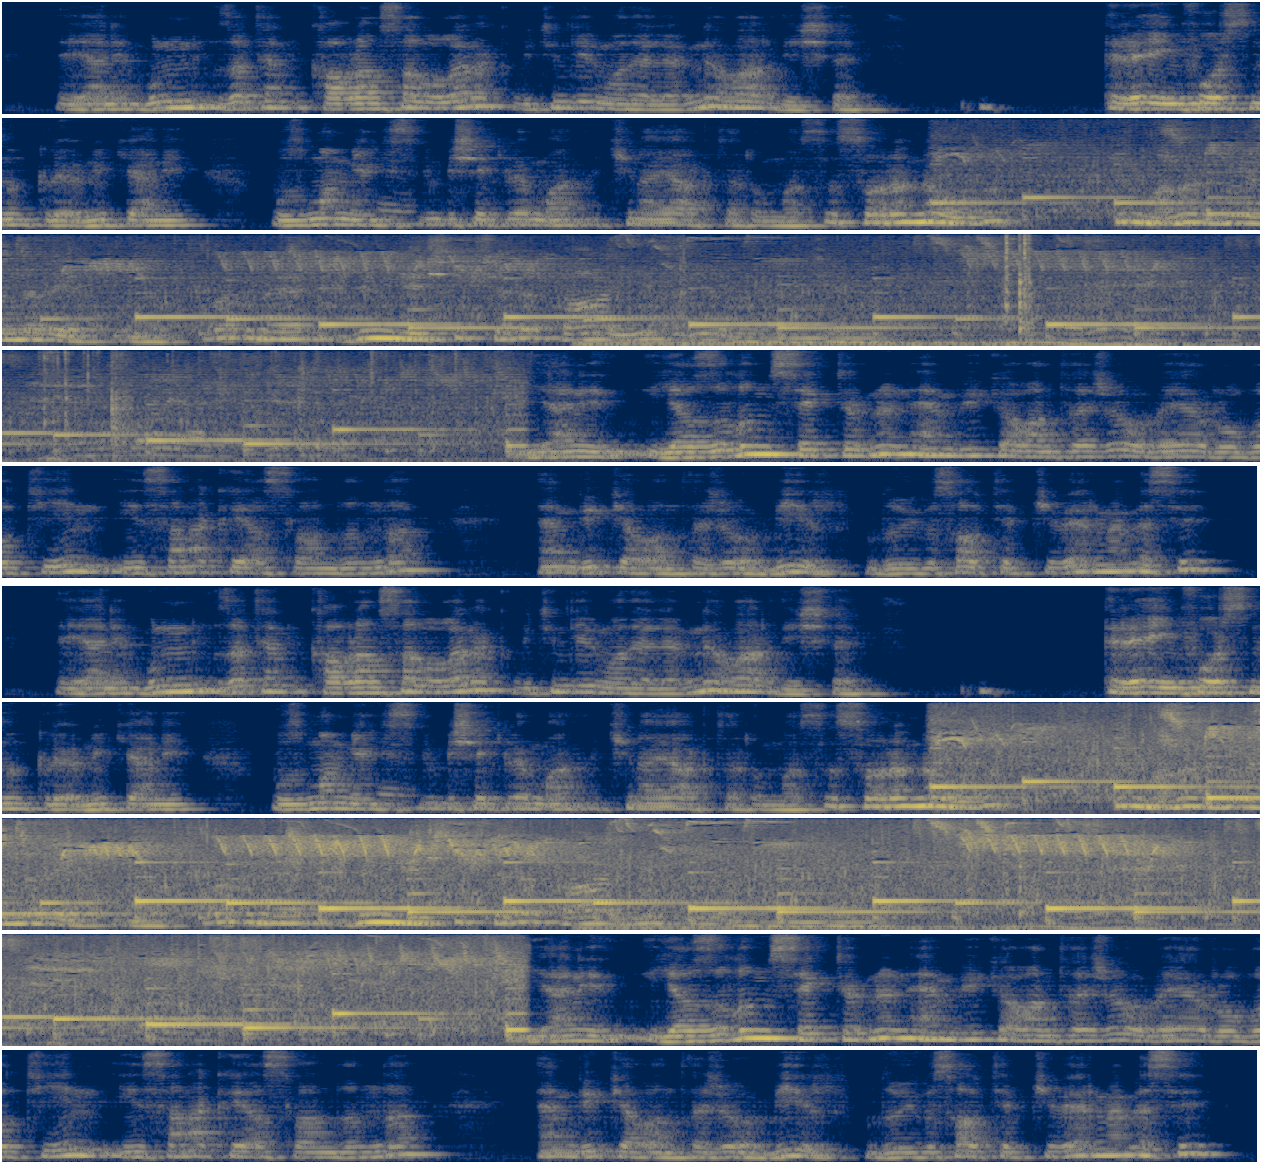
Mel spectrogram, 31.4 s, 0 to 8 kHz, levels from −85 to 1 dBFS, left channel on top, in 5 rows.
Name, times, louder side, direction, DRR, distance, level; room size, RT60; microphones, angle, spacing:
voice 1, 0.3-4.4 5.5-17.0 21.0-27.4 27.8-31.3, right 1 dB, 55° right, 2.0 m, -28 dB
voice 2, 8.0-8.4 17.8-18.9 19.2-20.6, left 1 dB, ahead, 4.2 m, -39 dB
sound 1, 10.9-21.5, right 8 dB, 80° right, 0.3 m, -22 dB
sound 2, 15.4-21.8, left 5 dB, 75° left, 0.6 m, -36 dB
6.2 x 3.4 x 4.6 m
head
